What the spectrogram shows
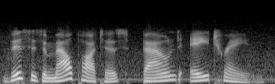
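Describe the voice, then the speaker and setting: This is a scripted train announcement, delivered in a measured, formulaic way yet with a lively pitch. Faint vehicle sounds run beneath a dull-sounding recording.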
